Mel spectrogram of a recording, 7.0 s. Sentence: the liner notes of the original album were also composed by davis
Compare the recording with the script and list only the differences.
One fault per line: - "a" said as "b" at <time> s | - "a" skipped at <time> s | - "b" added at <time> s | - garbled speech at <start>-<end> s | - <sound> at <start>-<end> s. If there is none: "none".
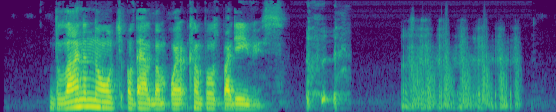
- "the original" skipped at 1.7 s
- "also" skipped at 2.3 s
- throat clearing at 3.8-4.4 s
- laugh at 5.0-6.5 s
